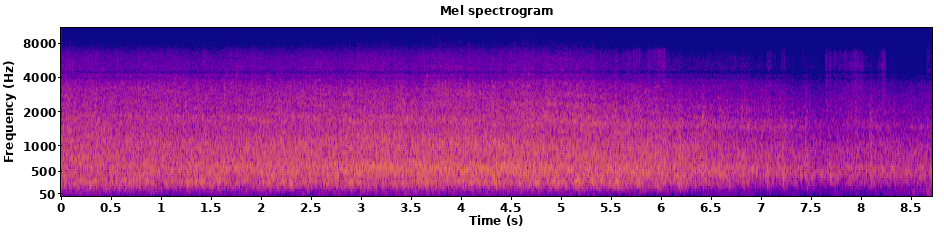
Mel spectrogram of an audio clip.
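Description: A train passing: a steady rumble that fades away over the last few seconds.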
